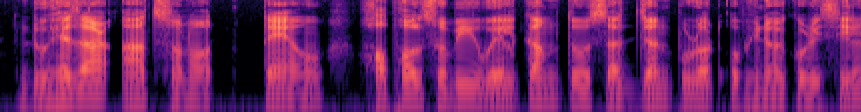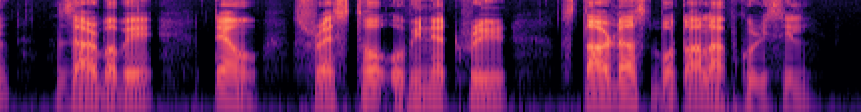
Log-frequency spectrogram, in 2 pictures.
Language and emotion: Assamese, neutral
